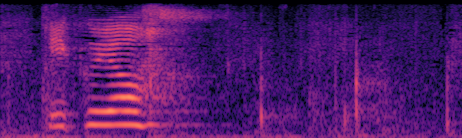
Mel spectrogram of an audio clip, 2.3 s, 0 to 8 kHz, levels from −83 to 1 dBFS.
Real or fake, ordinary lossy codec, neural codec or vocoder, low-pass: real; none; none; 7.2 kHz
